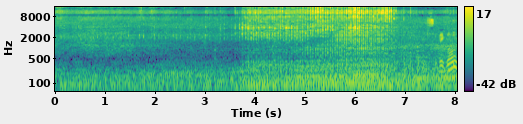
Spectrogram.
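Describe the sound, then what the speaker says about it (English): A big Honda touring motorcycle on a street in Japan, its engine a low steady rumble that grows louder as it draws near, with a voice speaking over it. "Big Honda touring bike."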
